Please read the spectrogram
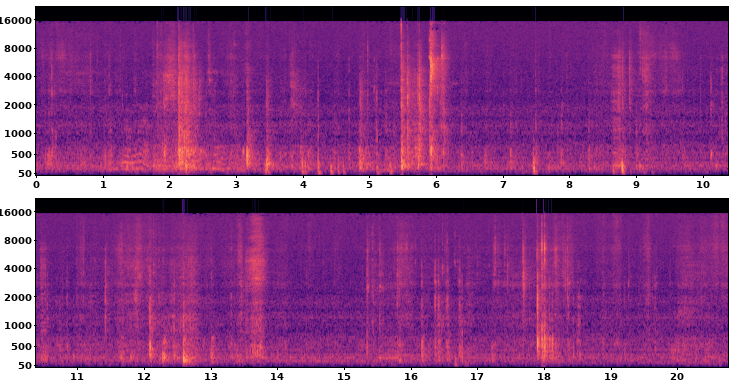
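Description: Handling noises from a refrigerant identifier and its hard plastic case as it is unpacked: scattered plastic knocks, clicks and wrapper rustling, with sharper knocks about two, six, thirteen and eighteen seconds in.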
